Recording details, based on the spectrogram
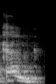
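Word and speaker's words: كلب: Instead of the qaf, you turn to kaf, you say kalb.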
